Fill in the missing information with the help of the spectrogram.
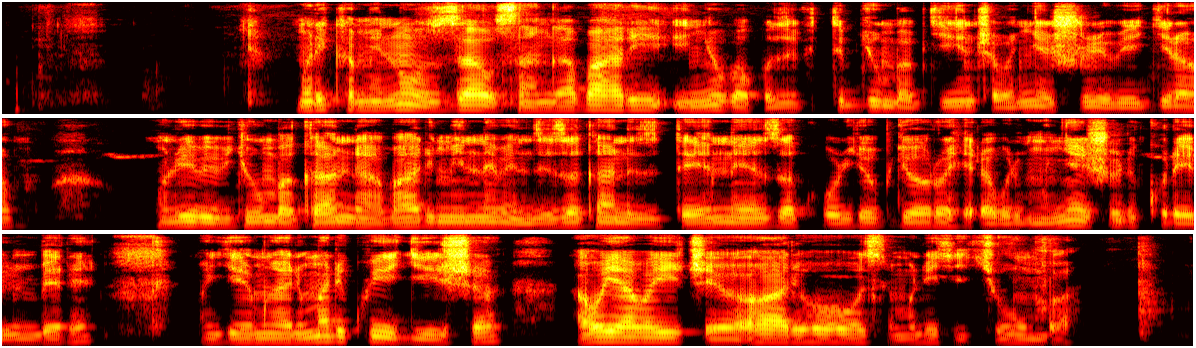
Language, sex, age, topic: Kinyarwanda, male, 18-24, education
